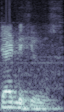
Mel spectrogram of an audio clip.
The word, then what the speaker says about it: Ted Hughes: कहीं पे लिखा होगा ह्यूज लिखा होगा और कहीं पे टेड, बल इसकी प्रोनाउंसिएशन जो है यही है, टेड ह्यूज।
